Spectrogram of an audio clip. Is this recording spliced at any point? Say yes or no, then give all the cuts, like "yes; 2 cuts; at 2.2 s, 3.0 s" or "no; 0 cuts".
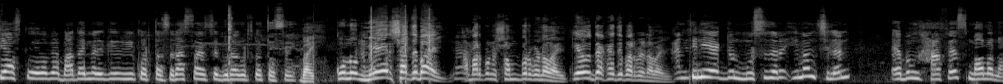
yes; 2 cuts; at 3.2 s, 6.7 s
